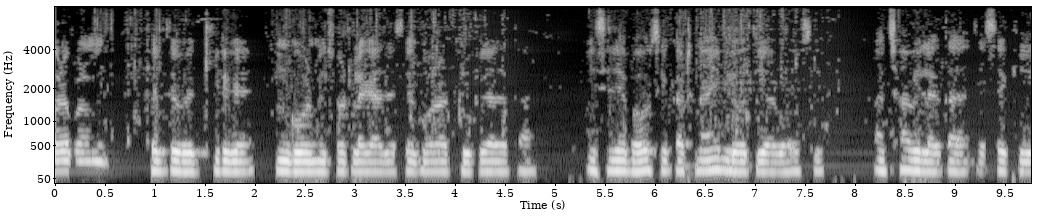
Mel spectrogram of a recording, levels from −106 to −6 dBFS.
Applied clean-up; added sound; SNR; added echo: classical method spectral subtraction.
